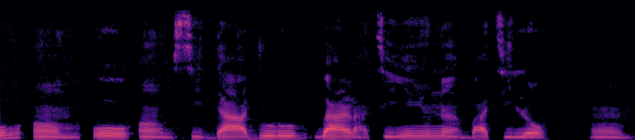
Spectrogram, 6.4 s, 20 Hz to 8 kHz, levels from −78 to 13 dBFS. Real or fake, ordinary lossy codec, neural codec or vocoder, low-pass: real; none; none; 7.2 kHz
